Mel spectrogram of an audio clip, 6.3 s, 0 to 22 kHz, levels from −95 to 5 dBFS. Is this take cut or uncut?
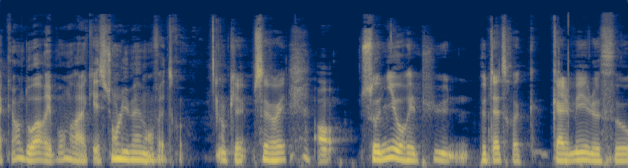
uncut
